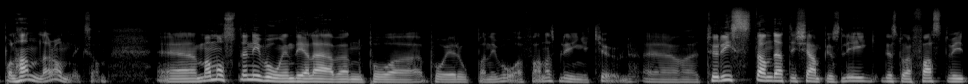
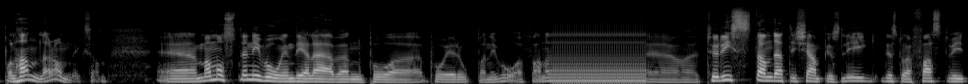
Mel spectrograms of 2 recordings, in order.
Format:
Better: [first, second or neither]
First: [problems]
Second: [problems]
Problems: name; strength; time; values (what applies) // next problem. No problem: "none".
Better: first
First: none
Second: audio freezing; at 5.5 s for 1 s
